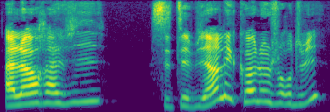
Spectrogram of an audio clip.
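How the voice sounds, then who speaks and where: A woman's voice: high voice, animated, a little fast. A woman performing poetic scripted lines. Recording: noisy with clicks behind.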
